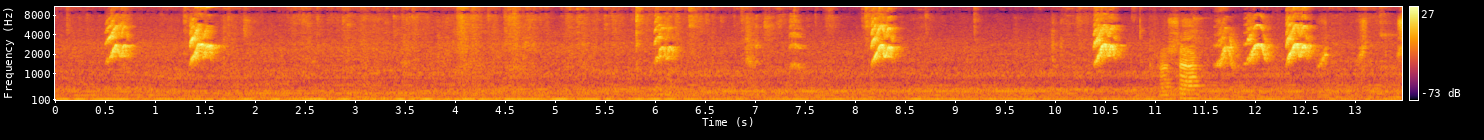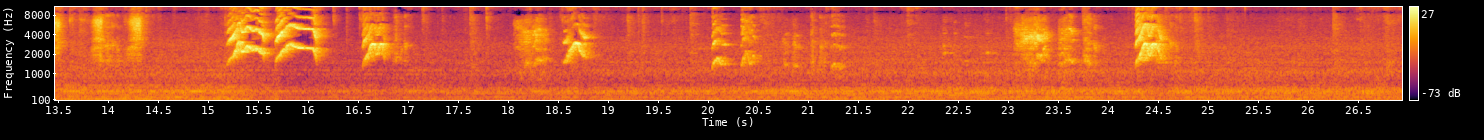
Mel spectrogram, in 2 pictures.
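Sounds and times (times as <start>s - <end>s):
parrots squawking: 0.5s - 1.8s, 5.8s - 8.6s, 10.0s - 17.1s, 18.0s - 19.0s, 19.9s - 25.0s.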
